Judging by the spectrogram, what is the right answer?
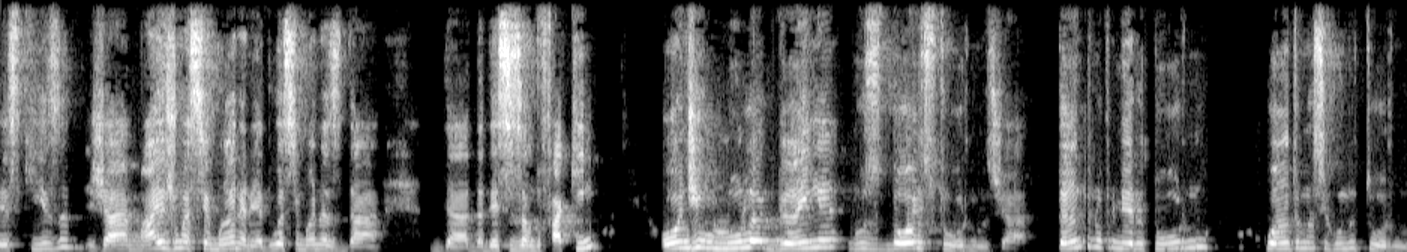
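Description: Speaking at a fairly slow pace, a man with a high pitch and a dark, mellow tone uses lively intonation. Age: 40s. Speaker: web show host. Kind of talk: panel discussion on live web show.

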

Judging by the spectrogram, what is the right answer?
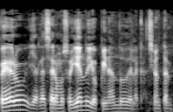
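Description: A man with an ordinary speaking voice talks at a medium pitch. His pace is fairly quick, with ordinary pitch variation. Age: 20s. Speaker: marketing professional. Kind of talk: casual chat.

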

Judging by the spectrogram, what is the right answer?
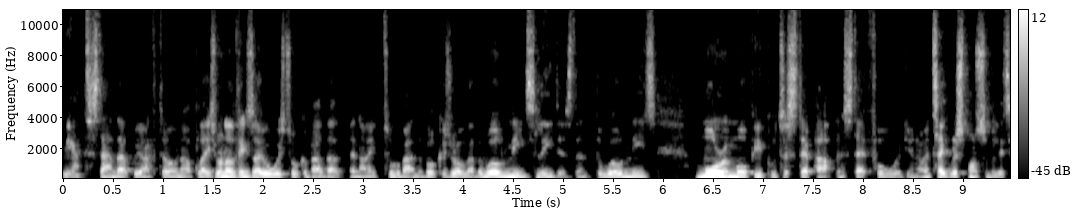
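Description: A man with a very deep, low pitch and a dark, mellow tone rushes at a very fast pace, his intonation fairly even while his loudness swings widely. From Spain. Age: 50s. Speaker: author and entrepreneur. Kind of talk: interview. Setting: video call. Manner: halting.

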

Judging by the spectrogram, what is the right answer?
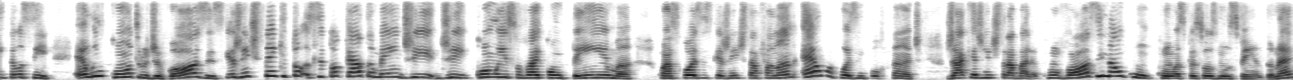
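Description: Speaking at a moderate pace, a woman with a high voice makes very wide pitch swings, the sound dry and close with no echo. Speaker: podcast host. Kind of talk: casual chat. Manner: loud.

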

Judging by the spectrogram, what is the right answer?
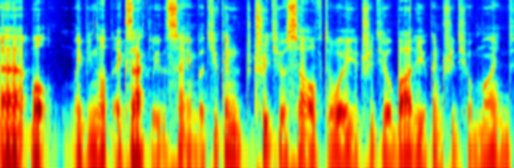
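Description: In a very clean recording with a silent background, a man with a Polish accent speaks at a fairly quick pace, his pitch fairly low and his intonation fairly even. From Poland, Warsaw. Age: 30s. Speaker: mentor. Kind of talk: casual chat. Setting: co-working space.

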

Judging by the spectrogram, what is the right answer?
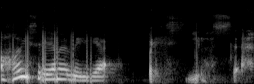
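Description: Her tone is dark and mellow. The woman speaks at a very slow pace. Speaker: podcast co-host. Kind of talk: casual chat.

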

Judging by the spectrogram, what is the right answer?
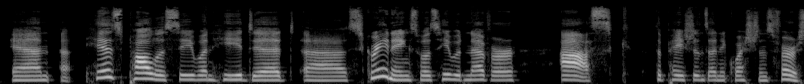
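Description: A woman with a slight Norwegian accent speaks very slowly in a bright, sharp tone, at medium pitch with ordinary variation. The sound is dry and close with no echo, on a very clean recording with a silent background. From Norway. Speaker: chiropractic clinic worker and patient advocate. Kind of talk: interview conversation.

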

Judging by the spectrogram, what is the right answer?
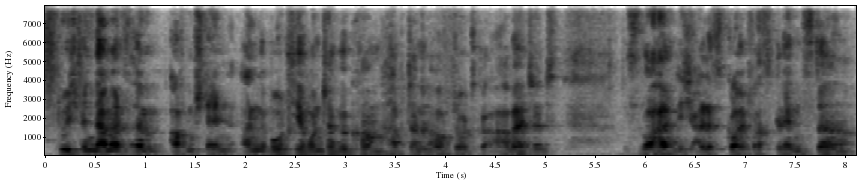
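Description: Audible room echo and noticeable background noise surround a man whose fairly high pitch moves with ordinary variation. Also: moderate pace. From Cologne, Germany. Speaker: hairdresser. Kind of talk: casual chat. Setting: hair salon.

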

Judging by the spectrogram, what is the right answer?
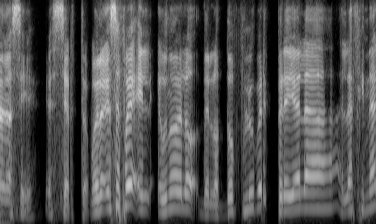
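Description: A man with a Chilean accent speaks at a very fast pace in a raised, projected voice, his pitch high and his tone bright and sharp. The sound is dry and close with no echo. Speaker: podcast host and tournament commentator. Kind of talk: casual chat.

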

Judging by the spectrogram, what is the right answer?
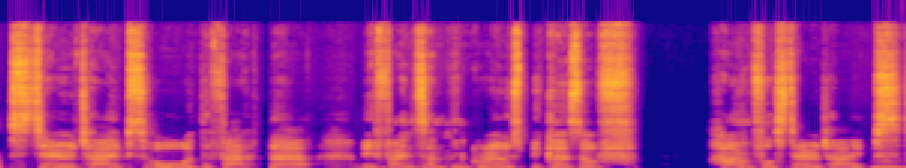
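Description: A somewhat breathy woman's voice, very deep and low in pitch, with monotone, flat intonation, very even loudness and a moderate pace. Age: 30s. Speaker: podcast co-host. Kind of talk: casual chat.

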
